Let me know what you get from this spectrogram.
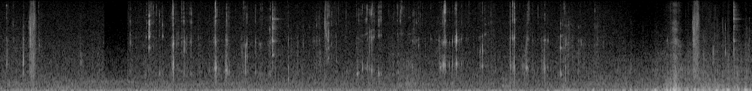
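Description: Close-up eating sounds of raw fish being chewed and bitten: soft, wet mouth clicks and smacks scattered irregularly. A low rumble swells in near the end.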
